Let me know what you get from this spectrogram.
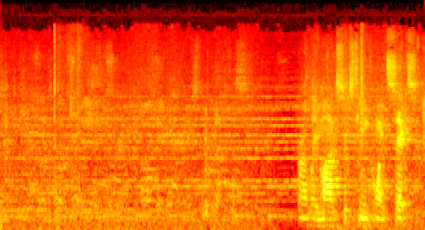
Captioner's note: crowd mumbling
